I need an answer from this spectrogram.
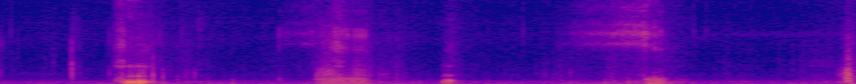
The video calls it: Boston terrier snoring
